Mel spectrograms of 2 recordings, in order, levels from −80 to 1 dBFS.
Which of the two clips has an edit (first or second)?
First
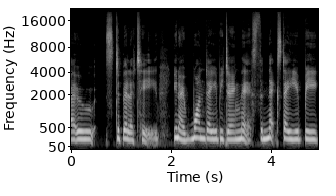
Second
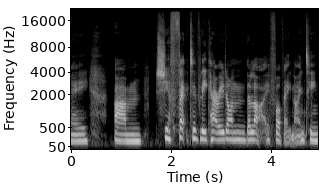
second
